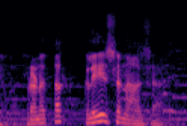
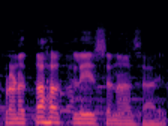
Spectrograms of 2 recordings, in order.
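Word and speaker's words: प्रणतक्लेशनाशाय: का क्लेश हरने वाले प्रत क्लेश नाशय बहुत से लोग चरण में बोलते हैं प्रत क्लेश नाय विसर्ग नहीं है प्रत प्रत क्लेश नाशय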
